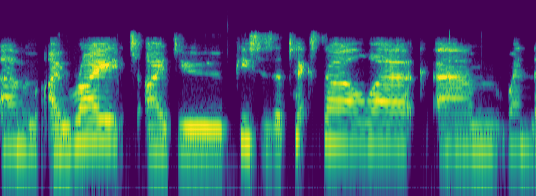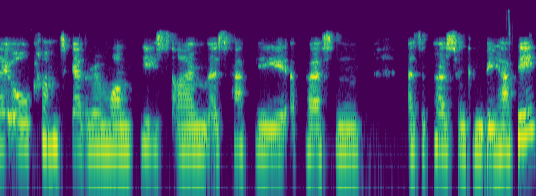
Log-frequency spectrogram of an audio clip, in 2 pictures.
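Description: A woman with an English accent speaks in a fairly low pitch at a fairly slow pace. Her intonation is fairly even, and there are hardly any pauses. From England. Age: 50s. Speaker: visual artist. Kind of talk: casual interview chat. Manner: hesitant, many fillers.

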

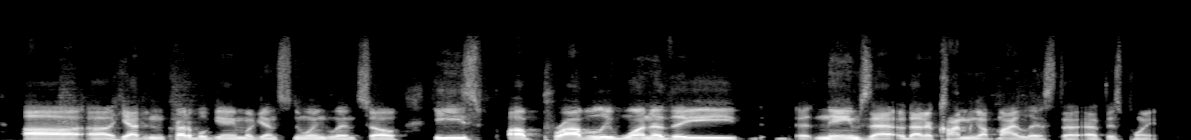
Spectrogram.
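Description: The pace of this a normal speaking voice is moderate. Its pitch varies in an ordinary way. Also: man, fairly low pitch for a man. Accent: American. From New York, Brooklyn, Dominican family. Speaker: comedian and soccer podcaster. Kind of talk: casual interview.

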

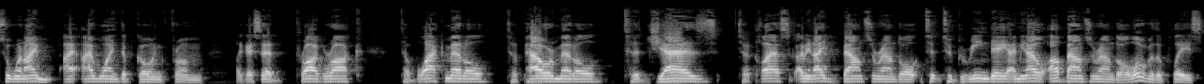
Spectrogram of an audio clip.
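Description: An ordinary speaking voice belongs to a man who keeps fairly even intonation at a moderate pace. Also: medium pitch for a man. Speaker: podcast co-host. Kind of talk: casual interview chat.

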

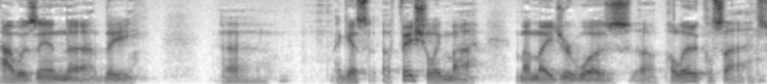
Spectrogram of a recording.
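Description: Speaking with a Mississippi accent, a man uses a very deep, low pitch at a fairly slow pace, with long, frequent pauses and ordinary pitch variation. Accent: US Southern (Mississippi). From Mississippi, Rankin County. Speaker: state legislator, lawyer and pastor. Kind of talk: interview.

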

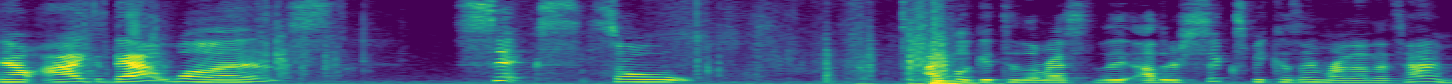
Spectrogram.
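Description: In a bright, sharp tone and fairly high pitch, a woman speaks at a moderate pace with ordinary pitch variation, big swings in loudness and long, frequent pauses. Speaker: psychic. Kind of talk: live psychic readings for callers. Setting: online live stream with chat comments.

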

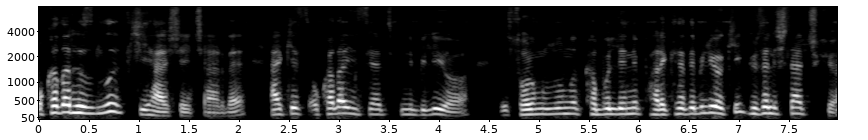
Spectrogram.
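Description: A dark, mellow voice with lively intonation moves at a fairly quick pace, the sound dry and close with no echo. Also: man, fairly high pitch for a man. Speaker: podcast host. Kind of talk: casual chat.

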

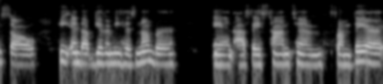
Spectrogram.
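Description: Recorded dry and close with no echo over a quiet background, a woman speaks at medium pitch with monotone, flat intonation. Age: 30s. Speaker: caller. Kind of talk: casual conversation.

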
